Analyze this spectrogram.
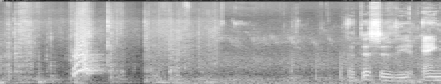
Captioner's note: dog barks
